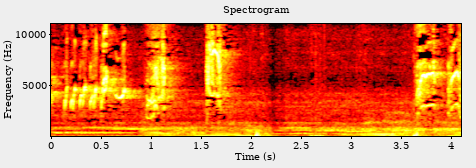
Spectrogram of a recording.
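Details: [['Brown-throated sunbird, Kalimantan, uttering clusters of bright, high chirps and tweets in short bursts with gaps between, over a low hum and occasional soft knocks.']]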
